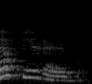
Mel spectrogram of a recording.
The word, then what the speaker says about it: aphérèse: Dans ce cas, ça s'appelle une aphérèse. Aphérèse qui s'écrit A-P-H-E-R-E-S-E.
